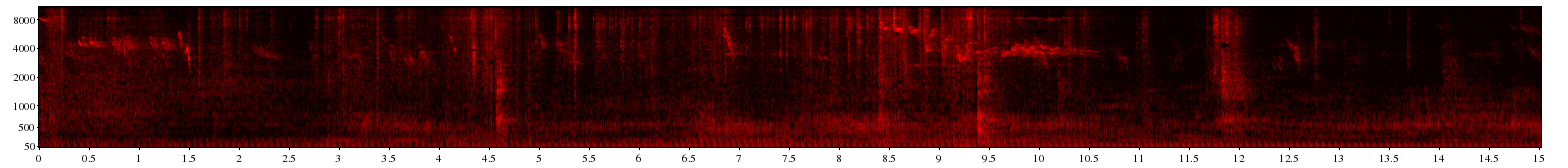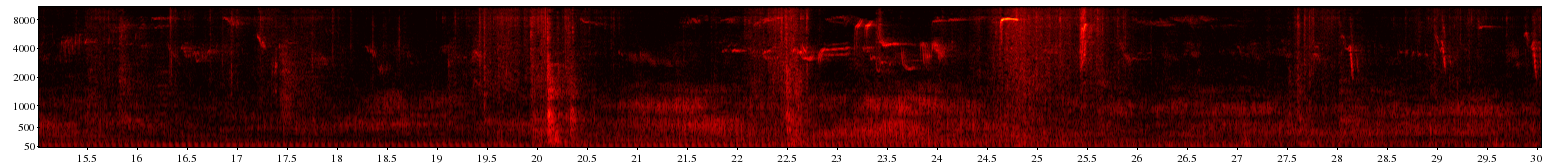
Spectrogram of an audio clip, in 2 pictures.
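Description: Small garden birds chirping a few times over a steady low hum, with scattered sharp taps.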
